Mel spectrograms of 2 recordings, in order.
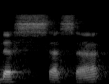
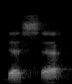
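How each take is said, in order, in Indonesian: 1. Kata ini diucapkan dengan tiga suku kata. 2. Kata ini diucapkan dengan dua suku kata. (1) "yang awalnya penyebutannya dasasa" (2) "menjadi dasa"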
